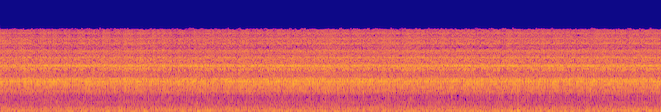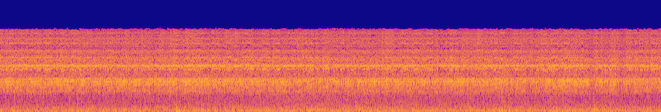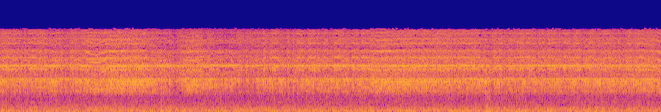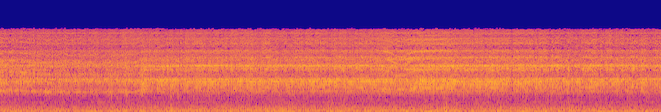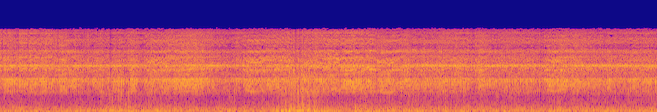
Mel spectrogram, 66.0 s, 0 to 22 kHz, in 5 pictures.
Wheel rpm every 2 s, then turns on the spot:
230, 230, 230, 230, 230, 230, 230, 230, 230, 230, 230, 230, 240, 230, 230, 230, 230, 230, 230, 230, 200, 220, 230, 230, 230, 230, 230, 230, 230, 220, 220, 230, 230.
none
